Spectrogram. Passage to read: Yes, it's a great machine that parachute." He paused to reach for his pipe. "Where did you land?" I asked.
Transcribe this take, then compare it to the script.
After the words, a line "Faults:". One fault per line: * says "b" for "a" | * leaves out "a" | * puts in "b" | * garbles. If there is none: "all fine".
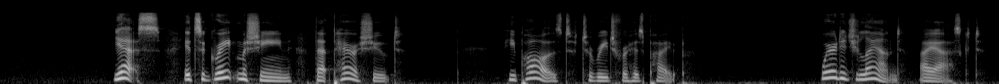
Yes, it's a great machine that parachute." He paused to reach for his pipe. "Where did you land?" I asked.
Faults:
all fine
